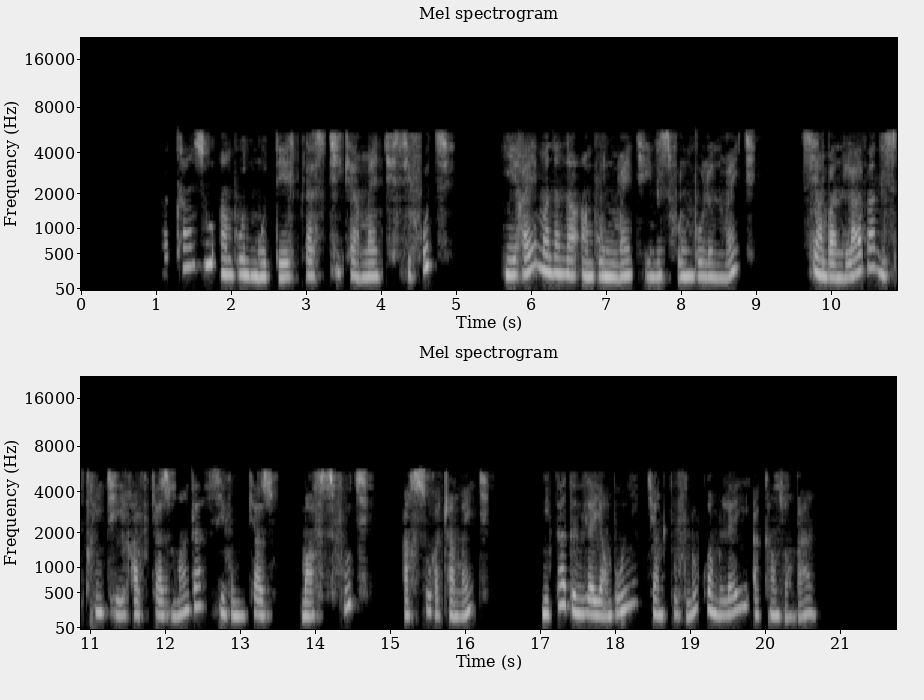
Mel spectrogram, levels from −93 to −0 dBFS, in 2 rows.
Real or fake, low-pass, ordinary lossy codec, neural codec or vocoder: fake; 5.4 kHz; AAC, 24 kbps; vocoder, 22.05 kHz, 80 mel bands, Vocos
